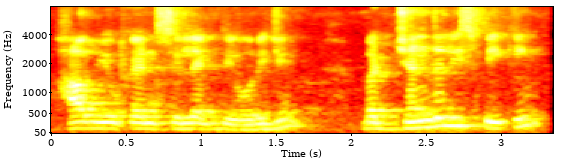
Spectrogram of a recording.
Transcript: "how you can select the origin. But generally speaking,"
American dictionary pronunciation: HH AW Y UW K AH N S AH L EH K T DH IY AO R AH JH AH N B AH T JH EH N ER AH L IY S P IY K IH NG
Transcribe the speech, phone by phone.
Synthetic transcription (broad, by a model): HH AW Y UW K AH N S AH L EH K T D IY AO R AH JH AH N B AH T JH EH N ER AH L IY S P IY K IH NG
